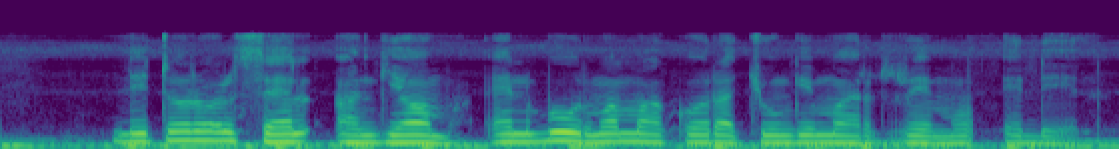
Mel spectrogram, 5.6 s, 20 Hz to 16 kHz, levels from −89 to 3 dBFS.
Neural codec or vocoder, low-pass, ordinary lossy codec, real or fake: none; 7.2 kHz; MP3, 64 kbps; real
